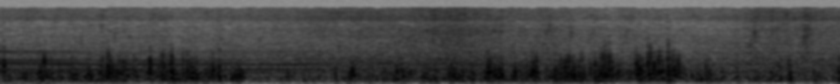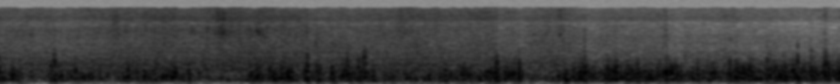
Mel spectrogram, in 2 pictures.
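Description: Wind buffeting the microphone over waterfront ambience: a dense, uneven rustling rumble with frequent small crackles.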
